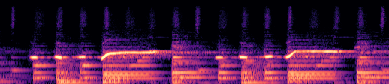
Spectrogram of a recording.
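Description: A simple, playful tune is whistled clearly, with bright sliding notes and held tones over a bouncy, steady rhythmic backing with regular beats.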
